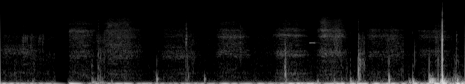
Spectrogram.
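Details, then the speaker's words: Fast, deep, audible breathing with soft footsteps and knocks at the start of a night trek climbing toward Kalsubai peak: normal heavy breathing from uphill exertion. "सांस की आवाज़ सुन रहे हो कितनी गहरी आ रही है।"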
